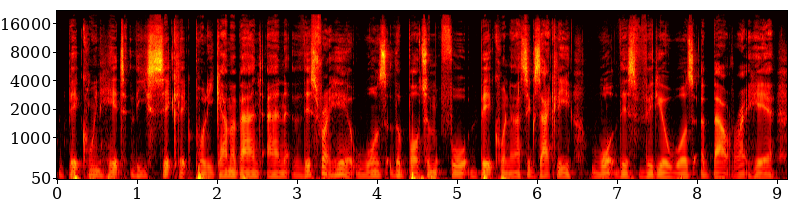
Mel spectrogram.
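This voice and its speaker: On a very clean recording with a silent background, a quiet man speaks at a very deep, low pitch and a moderate pace, with hardly any pauses. His intonation is fairly even, while his loudness swings a lot. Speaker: crypto trading youtuber. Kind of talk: market analysis video. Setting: hotel room. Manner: quiet, hushed.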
